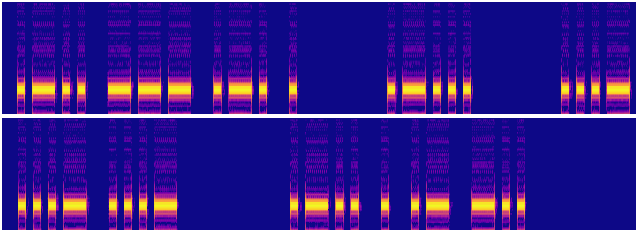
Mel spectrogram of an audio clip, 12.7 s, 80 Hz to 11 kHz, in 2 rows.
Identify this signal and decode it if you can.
Morse code, heard as a keyed tone, about 16 wpm, 800 Hz. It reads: LORE <AS> VVV LEAD
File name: Prefixes / By First Letter / Ls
